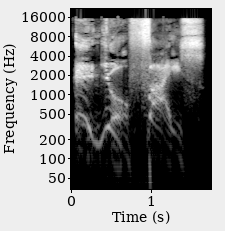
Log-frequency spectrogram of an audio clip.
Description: sam_ulti_vo_03.ogg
